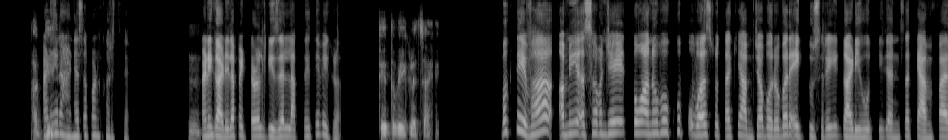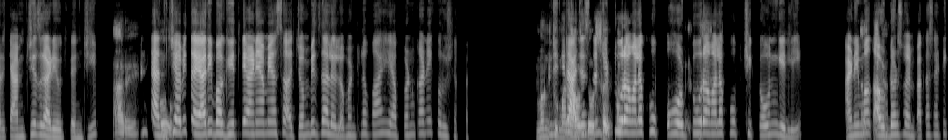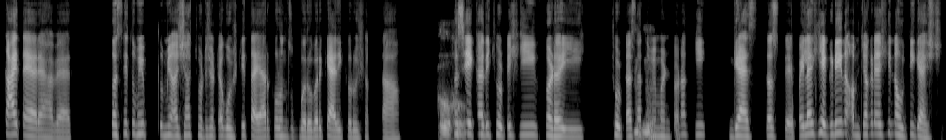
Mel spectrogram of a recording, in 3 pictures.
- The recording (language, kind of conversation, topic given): Marathi, podcast, तू बाहेर स्वयंपाक कसा करतोस, आणि कोणता सोपा पदार्थ पटकन बनवतोस?
- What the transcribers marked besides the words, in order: tapping; in English: "वर्स्ट"; chuckle; in English: "आउटडोर"; unintelligible speech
